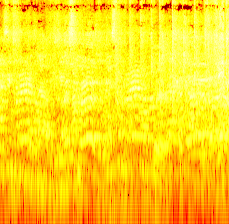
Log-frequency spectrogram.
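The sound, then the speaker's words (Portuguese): A crowd of people shouting and chanting together, many loud overlapping voices, with a steady dense din and some claps or taps mixed in. “Vocês estão ouvindo aí, né? Como até o médico, povo lá gritando.”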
